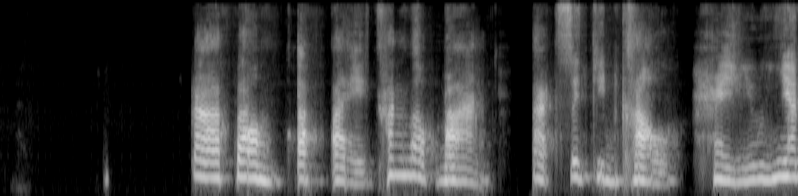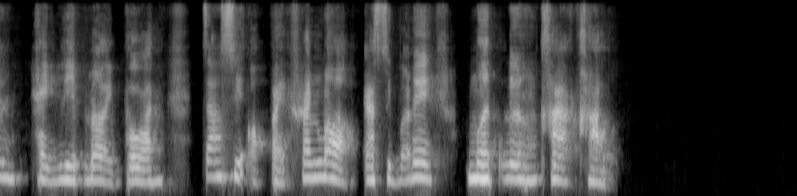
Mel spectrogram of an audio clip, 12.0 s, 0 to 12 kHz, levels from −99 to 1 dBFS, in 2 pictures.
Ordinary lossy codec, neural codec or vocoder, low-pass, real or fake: none; codec, 24 kHz, 1.5 kbps, HILCodec; 10.8 kHz; fake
